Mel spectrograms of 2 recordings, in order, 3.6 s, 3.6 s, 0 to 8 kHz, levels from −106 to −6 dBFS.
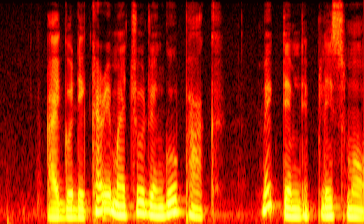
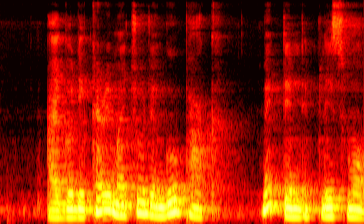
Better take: first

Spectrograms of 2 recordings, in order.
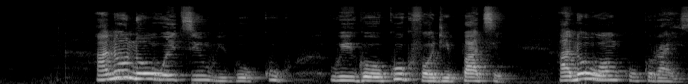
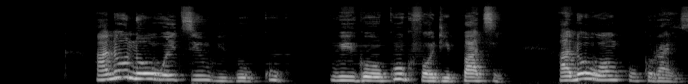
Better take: first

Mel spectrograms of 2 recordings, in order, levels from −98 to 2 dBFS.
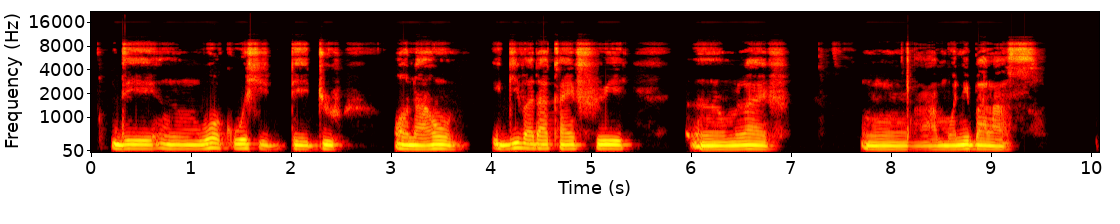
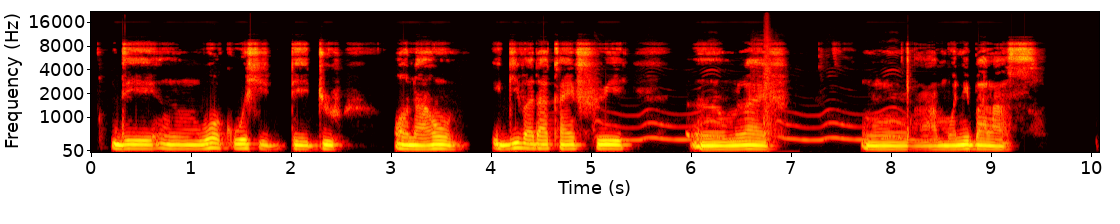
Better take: first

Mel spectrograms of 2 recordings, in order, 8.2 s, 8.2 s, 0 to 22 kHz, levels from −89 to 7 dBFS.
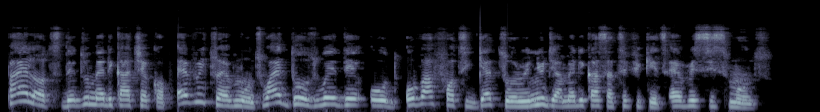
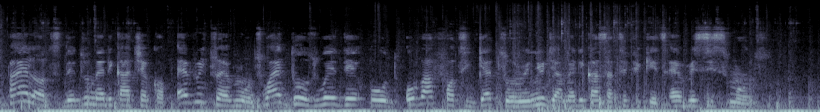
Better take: first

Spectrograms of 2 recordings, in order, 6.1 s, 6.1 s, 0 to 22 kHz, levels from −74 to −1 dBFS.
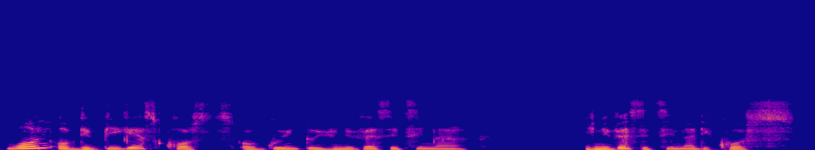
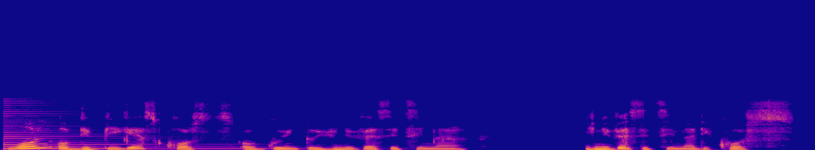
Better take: first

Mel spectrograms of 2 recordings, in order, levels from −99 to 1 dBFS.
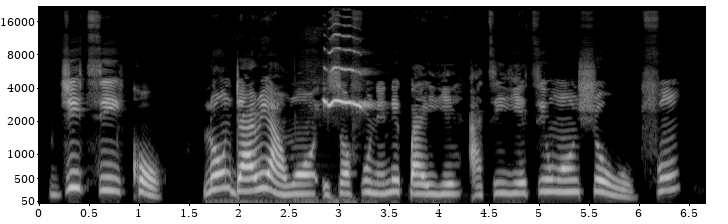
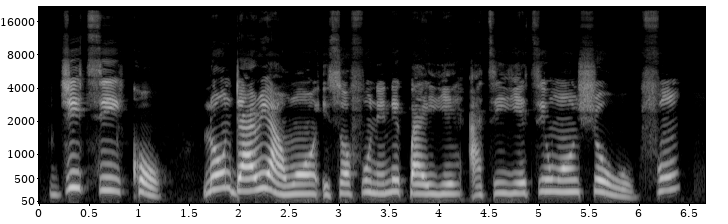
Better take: second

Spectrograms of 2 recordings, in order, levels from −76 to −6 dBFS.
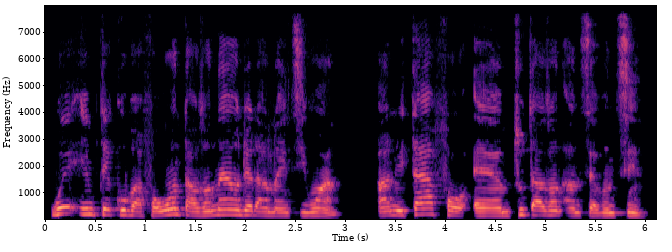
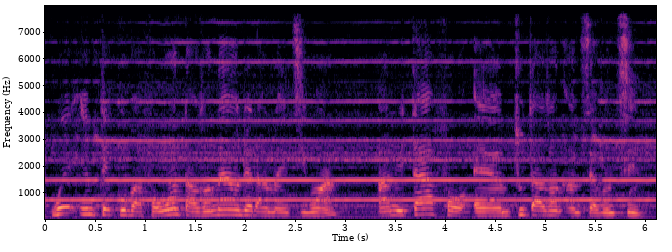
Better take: first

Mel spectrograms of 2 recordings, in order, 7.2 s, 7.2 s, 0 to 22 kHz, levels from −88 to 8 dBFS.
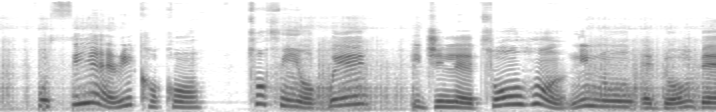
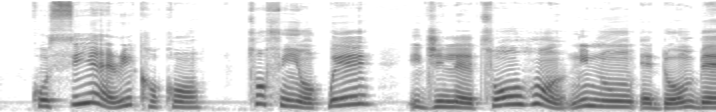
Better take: second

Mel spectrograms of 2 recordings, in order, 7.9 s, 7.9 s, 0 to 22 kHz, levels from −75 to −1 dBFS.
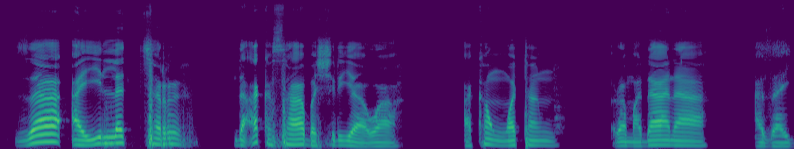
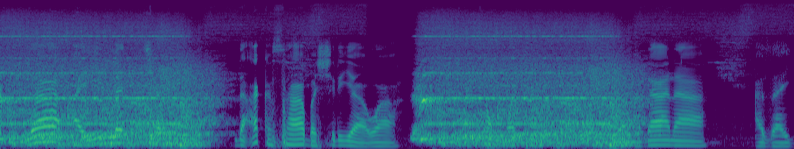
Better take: first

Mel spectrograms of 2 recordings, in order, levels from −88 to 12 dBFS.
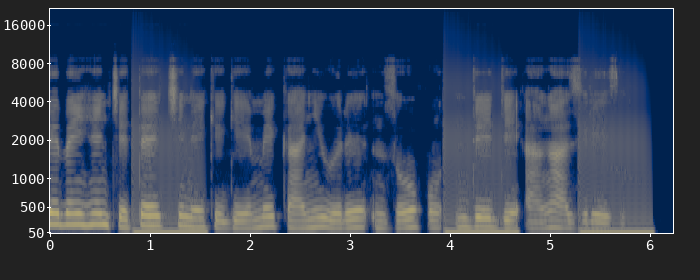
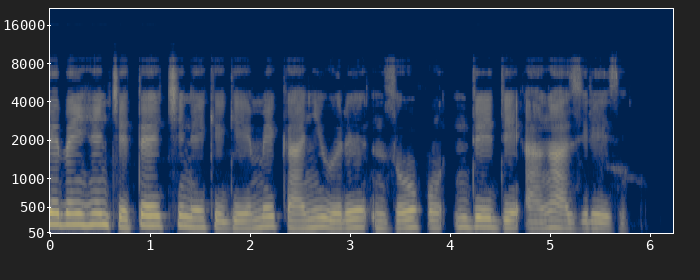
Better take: second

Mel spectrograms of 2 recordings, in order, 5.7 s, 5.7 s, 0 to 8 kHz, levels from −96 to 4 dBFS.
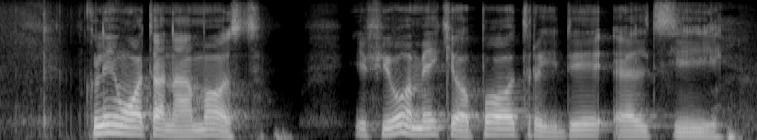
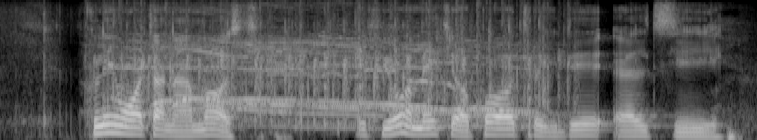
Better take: first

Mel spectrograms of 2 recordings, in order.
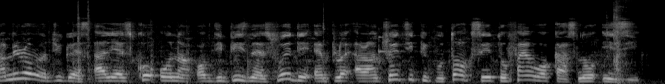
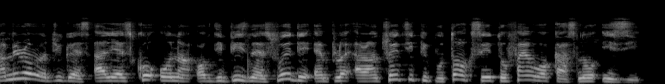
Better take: second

